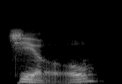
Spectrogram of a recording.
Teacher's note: Nine translates to Jiǔ and is pronounced with a falling rising tone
